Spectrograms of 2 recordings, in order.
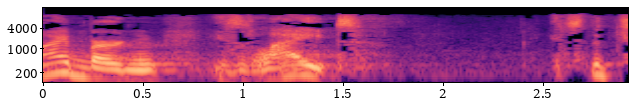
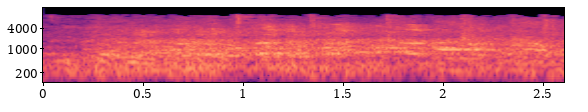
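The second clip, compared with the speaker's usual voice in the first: quiet huffed laugh; breathy laugh at the joke; 5 dB quieter than usual. Real, not acted. Laughing at coworker's deadpan deadline joke, soft huffing laugh. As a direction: laugh it out, caught off guard.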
